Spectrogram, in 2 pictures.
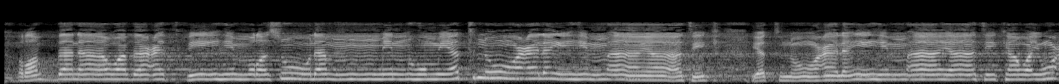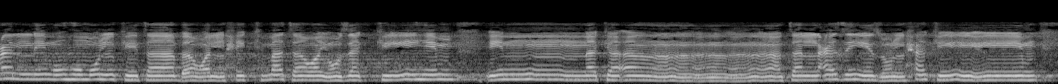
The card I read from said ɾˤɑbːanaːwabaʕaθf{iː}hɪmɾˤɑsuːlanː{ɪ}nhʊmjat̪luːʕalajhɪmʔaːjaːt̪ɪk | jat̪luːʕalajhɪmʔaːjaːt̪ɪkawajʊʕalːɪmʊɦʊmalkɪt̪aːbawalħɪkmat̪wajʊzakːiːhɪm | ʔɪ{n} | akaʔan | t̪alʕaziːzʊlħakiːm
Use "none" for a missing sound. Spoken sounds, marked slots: iː, ɪ, nː

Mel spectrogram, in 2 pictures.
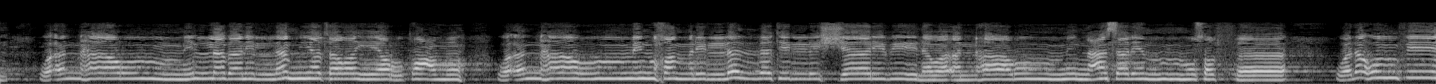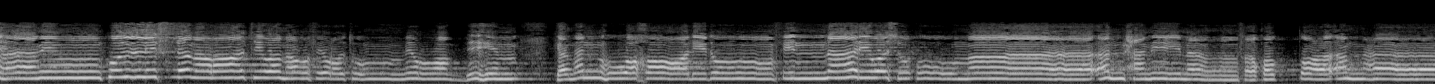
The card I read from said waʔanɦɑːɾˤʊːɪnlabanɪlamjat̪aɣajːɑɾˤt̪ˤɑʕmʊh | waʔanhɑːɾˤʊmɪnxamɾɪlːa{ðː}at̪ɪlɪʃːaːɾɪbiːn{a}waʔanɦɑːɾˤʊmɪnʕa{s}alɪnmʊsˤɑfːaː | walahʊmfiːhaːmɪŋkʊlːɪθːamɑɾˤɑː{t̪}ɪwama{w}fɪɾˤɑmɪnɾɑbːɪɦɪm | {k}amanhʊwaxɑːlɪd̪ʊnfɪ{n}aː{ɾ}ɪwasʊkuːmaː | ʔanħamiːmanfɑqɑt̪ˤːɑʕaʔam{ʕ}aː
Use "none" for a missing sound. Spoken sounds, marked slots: ðː, a, s, t̪, ɣ, k, nː, ɾ, ʕ

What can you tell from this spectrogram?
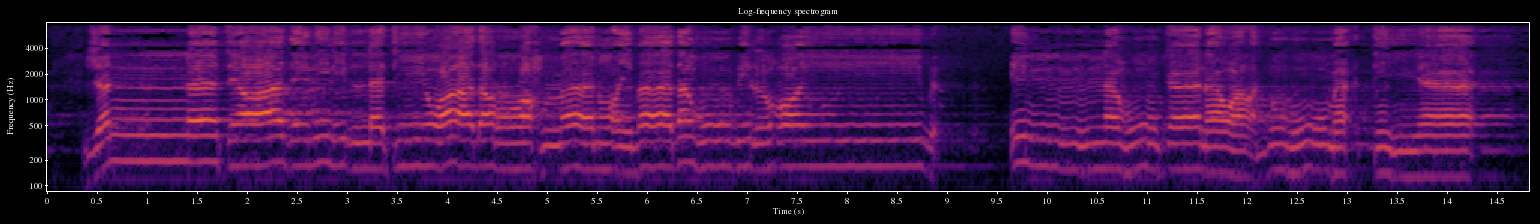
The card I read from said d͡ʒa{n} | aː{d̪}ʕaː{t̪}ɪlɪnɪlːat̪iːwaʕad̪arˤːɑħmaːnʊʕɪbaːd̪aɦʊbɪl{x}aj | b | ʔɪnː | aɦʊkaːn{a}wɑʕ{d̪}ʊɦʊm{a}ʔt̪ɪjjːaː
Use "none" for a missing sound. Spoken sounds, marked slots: nː, t̪, d̪, ɣ, a, d̪, a

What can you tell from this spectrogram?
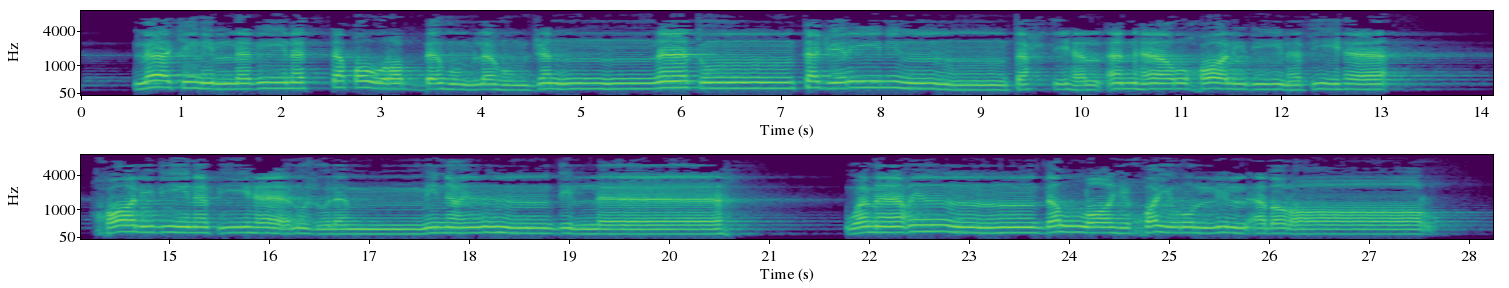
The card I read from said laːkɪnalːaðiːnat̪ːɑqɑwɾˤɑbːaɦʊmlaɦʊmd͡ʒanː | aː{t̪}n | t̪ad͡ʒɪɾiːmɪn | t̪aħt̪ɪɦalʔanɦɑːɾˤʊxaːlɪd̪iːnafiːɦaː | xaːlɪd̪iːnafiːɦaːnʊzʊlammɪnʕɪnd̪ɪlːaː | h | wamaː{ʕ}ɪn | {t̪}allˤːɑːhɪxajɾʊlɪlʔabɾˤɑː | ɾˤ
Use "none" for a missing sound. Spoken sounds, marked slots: t̪, ʕ, d̪

